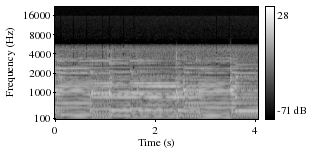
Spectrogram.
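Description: Piano keys pressed by a dog's paws: a run of held piano chords, each giving way to the next every half second to a second.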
